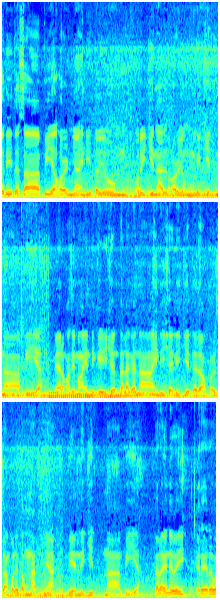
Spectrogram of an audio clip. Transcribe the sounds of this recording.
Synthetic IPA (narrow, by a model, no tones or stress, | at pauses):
od̪iːt̪o̞sɐpijɐɦoɹnɲahɪ̃nd̪iːɪt̪o̞jʊŋ | ʔoɾid͡ʒɪnaloɹjʊŋlɪd͡ʒɪt̪̚nɐpiːjɐmɛːɾoŋkɐsɛmɐŋaʔɪnd̪ɪkɛjʃo̞nt̪ɐlɐɡanɐhɪnd̪iʃalid͡ʒɪt̪ʔɛt̪opɾɛksampolɛt̪o̞ŋnat̪̚ɲand̪iʔɐnlɪd͡ʒɪt̪̚nɐpiːjɐ | pɛːɾoʔɛnɪwej | ʔɪɾɛɾɛw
